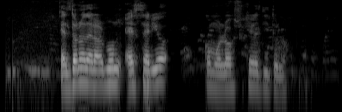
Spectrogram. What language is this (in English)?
Spanish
